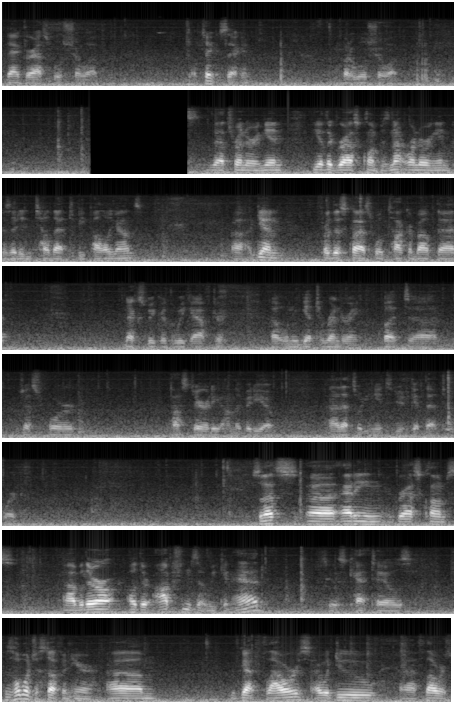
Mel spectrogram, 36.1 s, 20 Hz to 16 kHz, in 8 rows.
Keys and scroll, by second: 5.3 super+..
